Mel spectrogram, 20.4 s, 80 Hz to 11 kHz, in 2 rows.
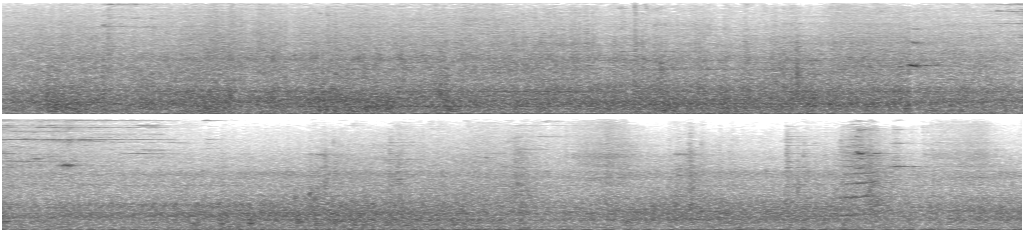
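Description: EMD SW1200 switcher locomotive's V12 diesel running as the locomotive rolls past close by, wheels rumbling on the rails, with wheel squeal about halfway through. In the second half the diesel idles with a steady low throb.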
